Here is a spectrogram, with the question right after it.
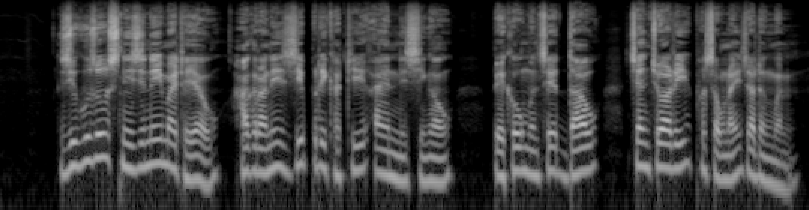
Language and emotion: Bodo, neutral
